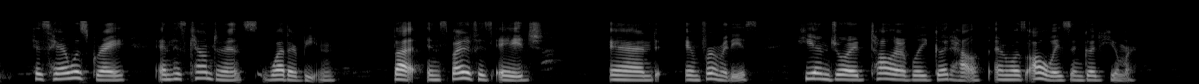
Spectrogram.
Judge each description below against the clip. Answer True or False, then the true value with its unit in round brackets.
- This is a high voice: True (215 Hz)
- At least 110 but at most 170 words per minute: True (140 wpm)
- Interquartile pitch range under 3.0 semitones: False (3.4 semitones)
